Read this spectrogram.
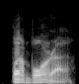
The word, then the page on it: bombora: American English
